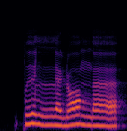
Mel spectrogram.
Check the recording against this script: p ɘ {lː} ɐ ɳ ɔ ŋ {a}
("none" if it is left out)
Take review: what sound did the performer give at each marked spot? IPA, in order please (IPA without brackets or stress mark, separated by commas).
lː, ɐ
